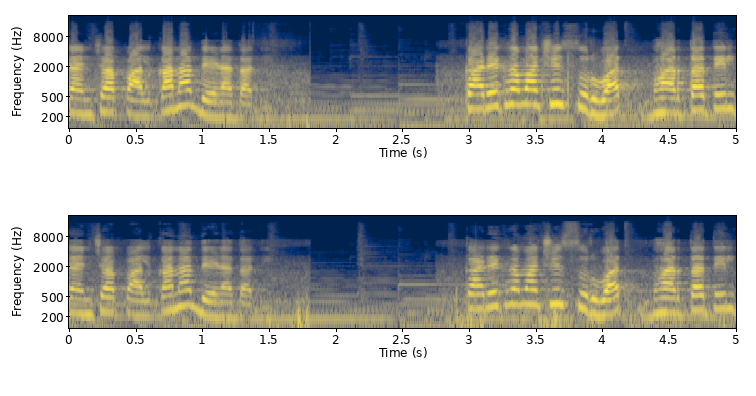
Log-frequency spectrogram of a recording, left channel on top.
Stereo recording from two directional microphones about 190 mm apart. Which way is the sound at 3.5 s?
25° right (ahead or behind).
